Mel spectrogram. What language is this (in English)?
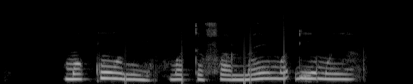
Mundang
